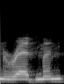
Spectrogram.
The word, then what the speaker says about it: Redmon: My Instagram handle is my name, Nathan Redmon, health coach. And my last name is spelled R-E-D-M-O-N.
